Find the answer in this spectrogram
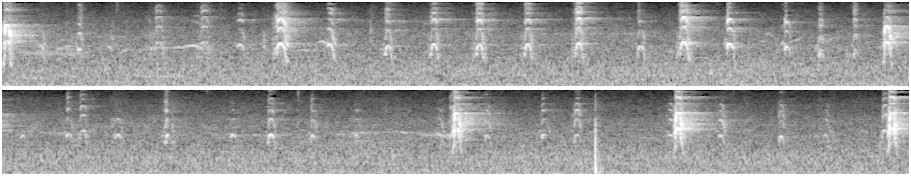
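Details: Male great spotted woodpecker at a chick it is feeding, giving loud, sharp, high ticking notes at a steady brisk pace, roughly two a second, with softer clicks between.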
